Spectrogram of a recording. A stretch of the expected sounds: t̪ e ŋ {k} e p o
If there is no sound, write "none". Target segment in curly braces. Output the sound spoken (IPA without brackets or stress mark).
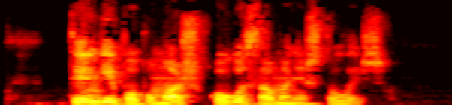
ɡ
